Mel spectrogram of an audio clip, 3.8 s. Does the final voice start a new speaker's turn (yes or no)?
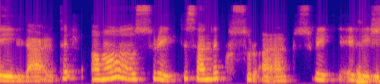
yes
